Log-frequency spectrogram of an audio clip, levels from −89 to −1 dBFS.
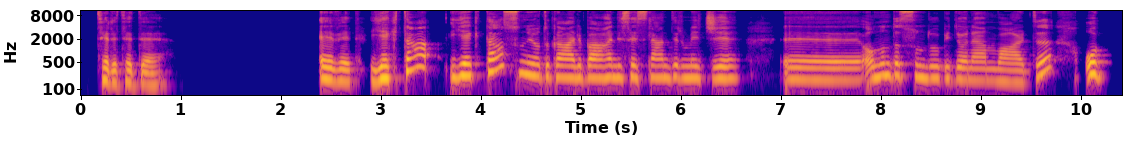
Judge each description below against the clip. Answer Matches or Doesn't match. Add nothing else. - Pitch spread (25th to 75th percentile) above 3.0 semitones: Matches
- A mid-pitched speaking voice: Doesn't match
